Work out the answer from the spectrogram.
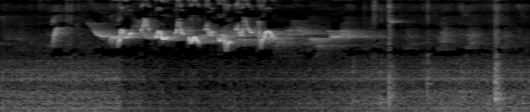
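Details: Blue-black grosbeak in brown plumage sings one clear Paraná-style phrase, a fast run of warbled, up-and-down whistled notes lasting about two seconds, with faint clicks afterward.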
